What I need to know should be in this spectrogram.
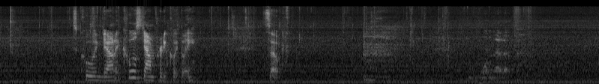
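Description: Water drips and splashes as a wet cloth is wrung out in a sink.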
